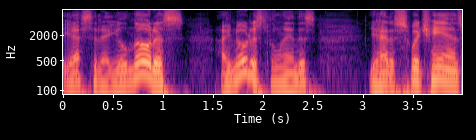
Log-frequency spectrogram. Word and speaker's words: Valandis: If you are a serious analog photographer or a digital photographer as well, please go see the work of Valandis. His YouTube photography channel, I'll spell it, V-U-H-L-A-N-D-E-S, Valandis.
